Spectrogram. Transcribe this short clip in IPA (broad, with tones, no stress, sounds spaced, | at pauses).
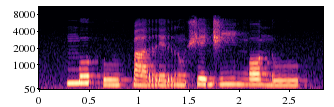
m o˦ h uː˨ k͡p a˨ r ɪ˨ r ũ˨ ʃ e˦ d͡ʒ iː˦ ŋ ɔ˦ n uː˦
